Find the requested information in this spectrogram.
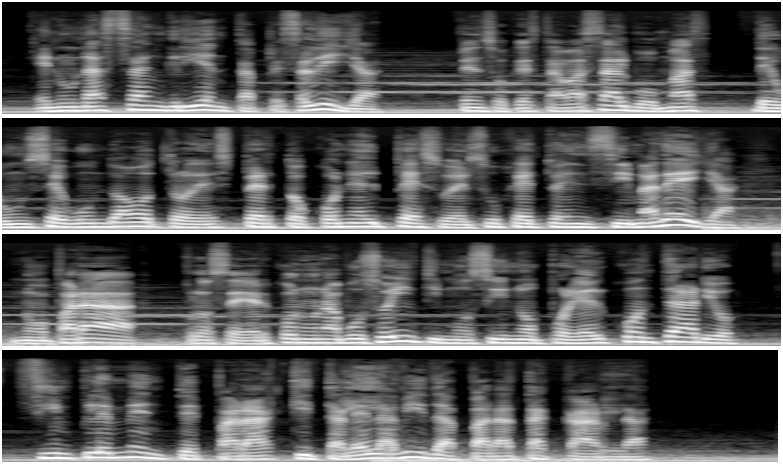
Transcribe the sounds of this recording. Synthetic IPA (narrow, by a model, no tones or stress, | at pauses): e̞nũnasaŋɡɾje̞nt̪ape̞saðiʝa | pe̞nso̞keːst̪aβasalβo̞maz | d̪e̞unse̞ɣũnd̪oaot̪ɾo̞ðe̞spe̞ɾt̪o̞ko̞ne̞lpe̞so̞ðe̞lsuxe̞t̪o̞e̞nsimaðeeʝano̞paɾa | pɾo̞se̞ðe̞ɾko̞nunaβuso̞int̪imo̞sino̞po̞ɾe̞lko̞nt̪ɾaɾjo̞ | simple̞mẽ̞nt̪e̞paɾakit̪aɾle̞laβiðapaɾaːt̪akaɾla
